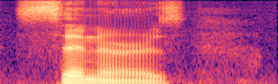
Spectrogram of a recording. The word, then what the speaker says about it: SYNRS: They today as well, today, big day for announcements, they announced that their brand new track, Sinners, and you spell that S-Y-N-R-S, Sinners, is going to premiere on August 11th, 2016, obviously.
